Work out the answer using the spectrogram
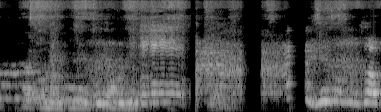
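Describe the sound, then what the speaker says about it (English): Goats on a family farm bleat in a string of wavering, nasal calls close by, broken by short pauses, with people talking quietly around them. "Hello, goat."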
